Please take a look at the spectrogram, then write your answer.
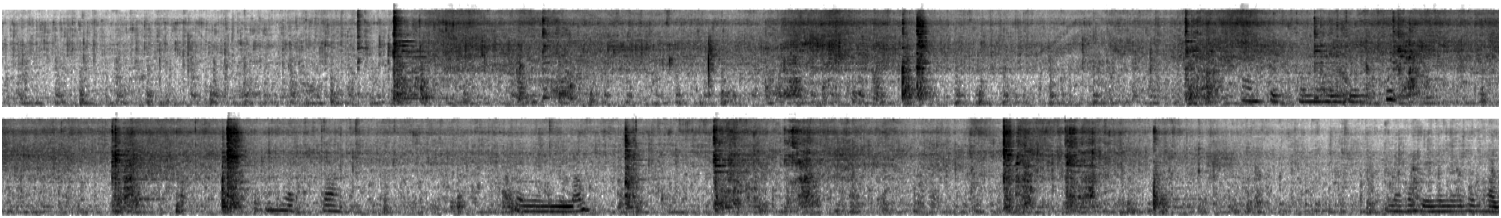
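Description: Washed brinjal slices sizzle steadily in hot oil in a pan, with sharp scraping clinks of stirring recurring throughout while someone talks over the cooking.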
